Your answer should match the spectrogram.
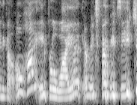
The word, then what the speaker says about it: Wyett: Is it Wyatt? I never even asked how to pronounce. What is it? Yes, you got it. It's Wyatt.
